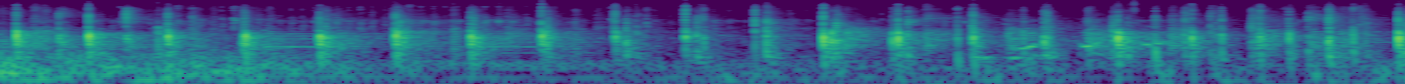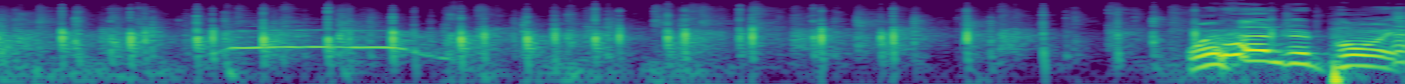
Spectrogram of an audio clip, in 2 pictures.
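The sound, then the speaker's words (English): An audience claps steadily for about ten seconds to encourage a contestant about to spin the wheel in a wheel-spinning game, sharp dense slaps with a brisk rhythm, a brief steady tone sounding midway, then excited voices cheer over the clapping at the end. “If you have never clapped before, this is the time to clap, people.”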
